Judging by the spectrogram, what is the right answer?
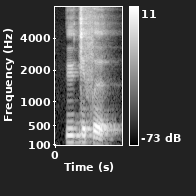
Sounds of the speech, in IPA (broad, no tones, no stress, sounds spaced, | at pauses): y ɡ e f ə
